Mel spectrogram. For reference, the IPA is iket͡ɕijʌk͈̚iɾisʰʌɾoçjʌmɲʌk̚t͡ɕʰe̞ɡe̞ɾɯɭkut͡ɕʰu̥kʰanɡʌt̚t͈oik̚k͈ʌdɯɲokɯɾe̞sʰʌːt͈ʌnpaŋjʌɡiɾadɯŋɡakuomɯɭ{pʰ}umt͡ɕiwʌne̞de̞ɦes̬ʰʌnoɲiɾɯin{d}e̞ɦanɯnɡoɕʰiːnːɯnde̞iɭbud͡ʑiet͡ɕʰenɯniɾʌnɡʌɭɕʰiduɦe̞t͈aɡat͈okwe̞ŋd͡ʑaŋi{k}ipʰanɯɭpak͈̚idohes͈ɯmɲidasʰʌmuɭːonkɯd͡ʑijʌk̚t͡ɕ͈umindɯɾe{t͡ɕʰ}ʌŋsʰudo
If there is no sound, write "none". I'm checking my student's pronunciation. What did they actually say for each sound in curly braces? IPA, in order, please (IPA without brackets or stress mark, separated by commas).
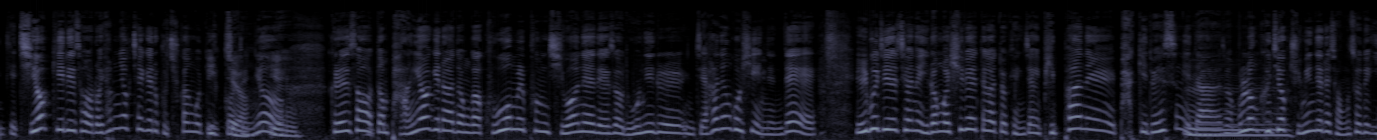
pʰ, d͡ʑ, p, t͡ɕ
